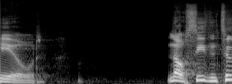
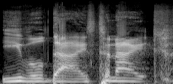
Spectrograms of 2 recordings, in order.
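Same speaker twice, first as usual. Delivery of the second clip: movie trailer voice; 3 semitones higher, 4 dB louder, slower than usual. Acted. Dramatic movie title announcement.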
